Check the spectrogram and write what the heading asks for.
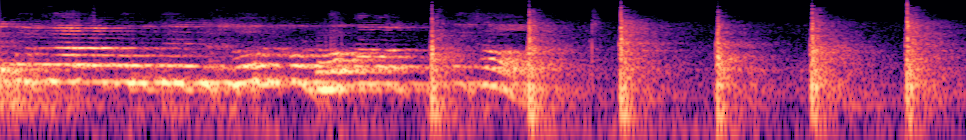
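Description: A sustained tonal hum fades out, then six sharp, loud knocks on a door follow in a steady, evenly spaced rhythm, each a crisp percussive rap.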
